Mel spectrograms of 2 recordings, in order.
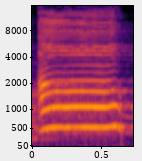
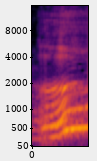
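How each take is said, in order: First: The sound is full and clear, not breathy. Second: The sound is gentle and breathy.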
